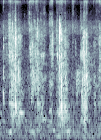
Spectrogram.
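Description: Crowd noise from a marching throng: many overlapping voices and calls coming in irregular bursts.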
